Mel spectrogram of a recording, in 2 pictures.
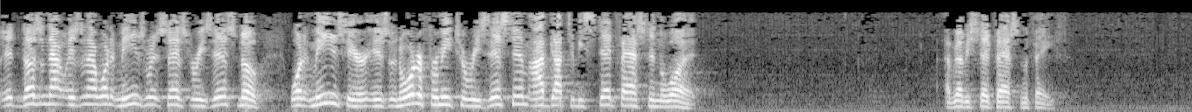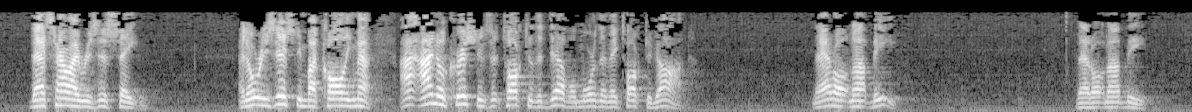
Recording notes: Ketha Heights Baptist Church ~ Live Broadcast.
